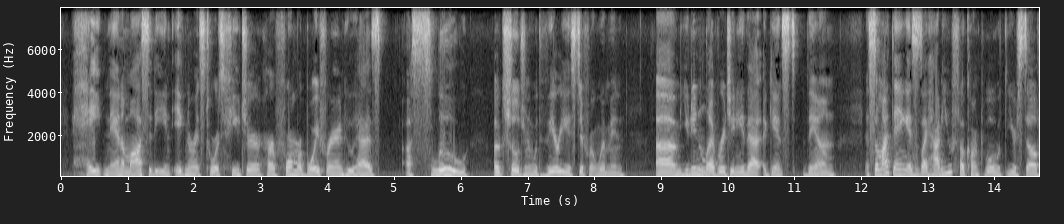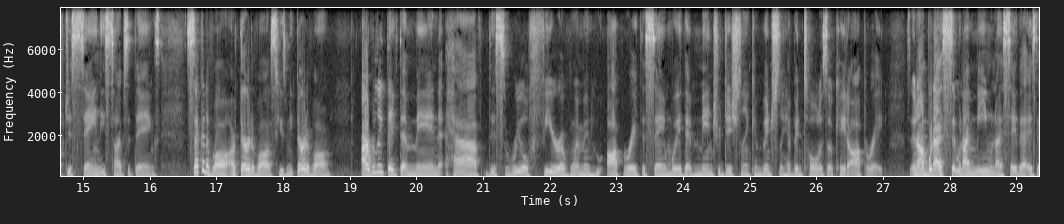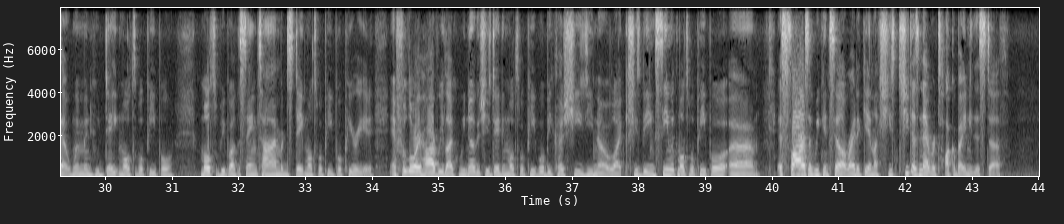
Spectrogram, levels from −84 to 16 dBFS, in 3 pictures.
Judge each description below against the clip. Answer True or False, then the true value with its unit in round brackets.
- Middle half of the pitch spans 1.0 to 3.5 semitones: True (2.8 semitones)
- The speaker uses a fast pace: True (225 wpm)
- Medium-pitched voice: True (170 Hz)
